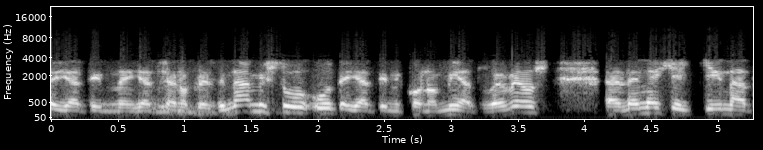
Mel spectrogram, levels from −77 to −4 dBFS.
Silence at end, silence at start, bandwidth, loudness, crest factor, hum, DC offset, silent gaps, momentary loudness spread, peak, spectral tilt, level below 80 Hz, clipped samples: 0 s; 0 s; 9.4 kHz; -14 LUFS; 12 dB; none; under 0.1%; none; 3 LU; -2 dBFS; -5 dB/octave; -66 dBFS; under 0.1%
